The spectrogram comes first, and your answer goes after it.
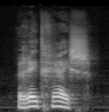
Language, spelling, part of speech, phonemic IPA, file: Dutch, reed grijs, verb, /ˈret ˈɣrɛis/, Nl-reed grijs.ogg
- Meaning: singular past indicative of grijsrijden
